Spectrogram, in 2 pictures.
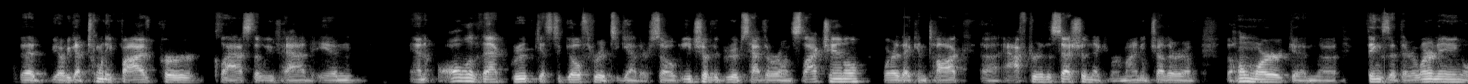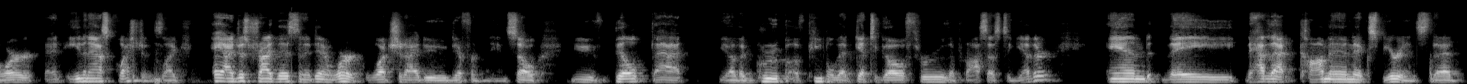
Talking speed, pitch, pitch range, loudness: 205 wpm, 115 Hz, 100-130 Hz, -19 LUFS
